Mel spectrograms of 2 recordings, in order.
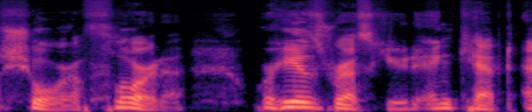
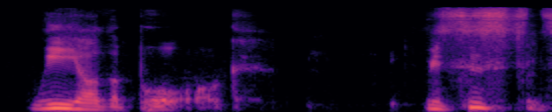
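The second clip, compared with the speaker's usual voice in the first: bad Spanish accent, low, hushed, barely audible; 4 semitones lower, 11 dB quieter than usual. Trying out an accent after being told to do it, bad Ricardo Montalban impression. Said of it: "This is not a good Spanish accent".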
